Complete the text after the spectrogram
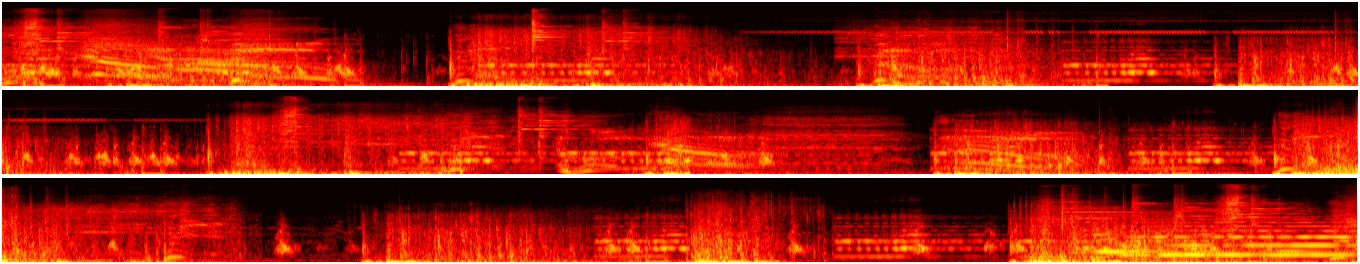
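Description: Swords clash and clang in a busy battle.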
